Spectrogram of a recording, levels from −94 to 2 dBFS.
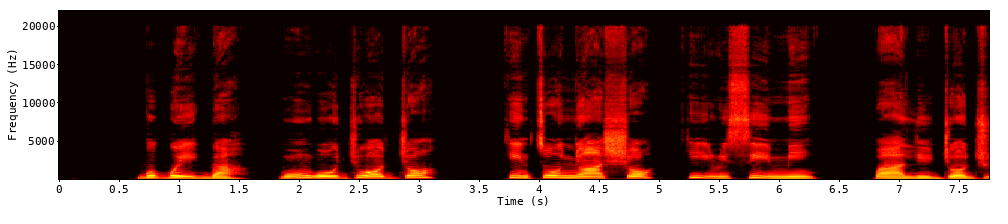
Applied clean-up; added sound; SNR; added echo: neural mask model DeepFilterNet 3.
